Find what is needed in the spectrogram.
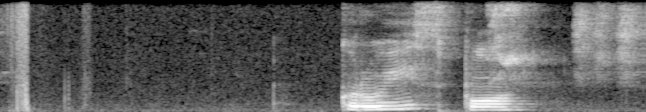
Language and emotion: Russian, neutral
